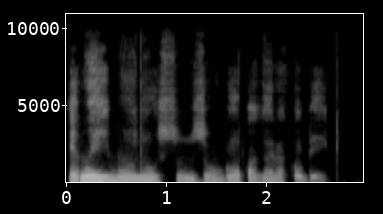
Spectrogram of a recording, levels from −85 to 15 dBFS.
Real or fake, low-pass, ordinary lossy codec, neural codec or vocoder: fake; 9.9 kHz; none; codec, 44.1 kHz, 2.6 kbps, DAC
